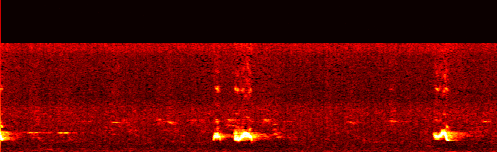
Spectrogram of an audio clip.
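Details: Bulbul feeding chicks; after two quiet seconds a clustered trio of squeaky chirps, then one more chirp near the end.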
